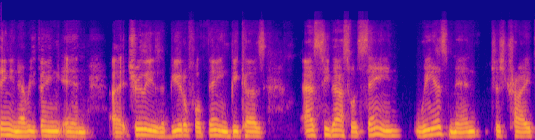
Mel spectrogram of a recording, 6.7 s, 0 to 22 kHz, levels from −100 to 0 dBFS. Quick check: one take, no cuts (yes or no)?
yes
